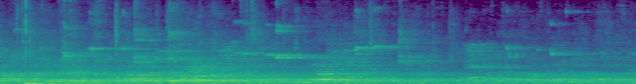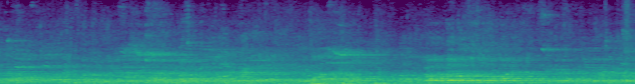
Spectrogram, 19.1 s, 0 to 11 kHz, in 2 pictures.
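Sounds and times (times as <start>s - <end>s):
many voices talking and calling: 0.0s - 19.0s
basketball bouncing: 0.3s - 1.0s.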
